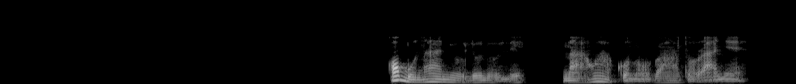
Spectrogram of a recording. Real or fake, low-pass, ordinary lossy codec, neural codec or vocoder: real; 3.6 kHz; none; none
